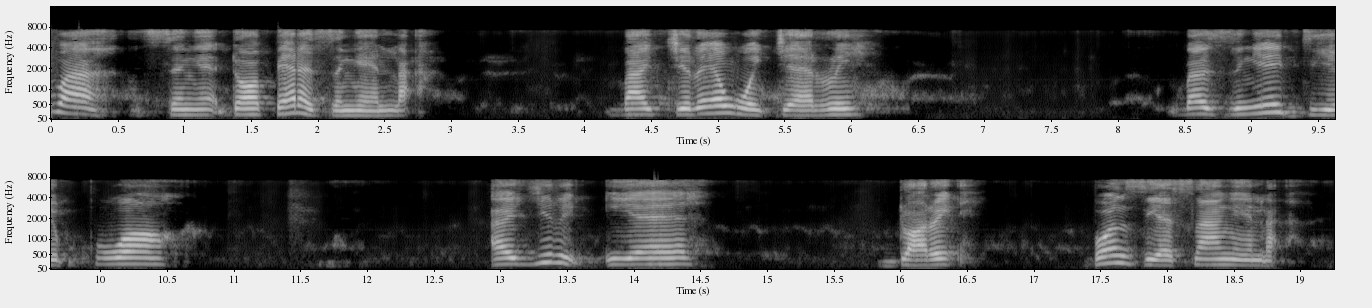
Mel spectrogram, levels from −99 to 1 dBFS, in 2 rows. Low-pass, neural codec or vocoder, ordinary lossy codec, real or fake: 7.2 kHz; codec, 16 kHz, 4 kbps, X-Codec, HuBERT features, trained on LibriSpeech; AAC, 64 kbps; fake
